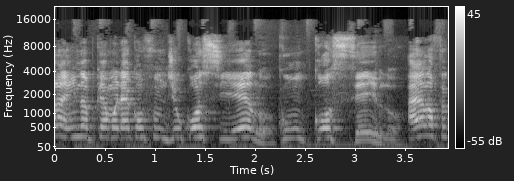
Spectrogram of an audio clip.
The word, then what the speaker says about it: Cocielo: monte de problema primeira parte que o pessoal pronuncia errado ao invés de falar cocielo o povo fala cocielo isso aí isso aí eu já acostumei já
